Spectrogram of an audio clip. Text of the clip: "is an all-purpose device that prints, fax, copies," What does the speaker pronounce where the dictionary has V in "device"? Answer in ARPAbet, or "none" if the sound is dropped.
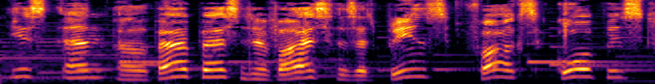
V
